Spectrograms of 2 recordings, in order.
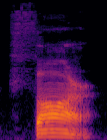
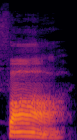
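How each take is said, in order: First: The final R sound is pronounced. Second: The final R sound is silent. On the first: "This is the American pronunciation" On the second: "is pronounced ah, far in British English"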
